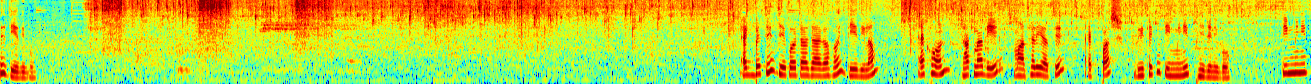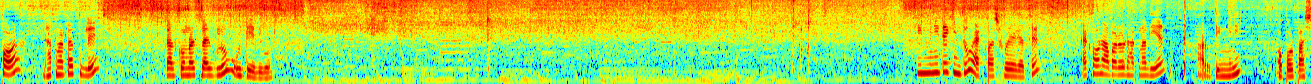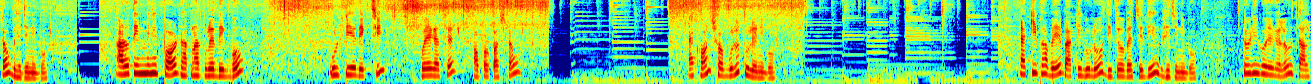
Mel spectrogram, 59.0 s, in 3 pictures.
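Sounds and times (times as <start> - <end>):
soft background music: 0.0 - 59.0
vegetable slices sizzling in oil: 1.3 - 36.9, 43.3 - 47.6, 49.4 - 51.4.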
